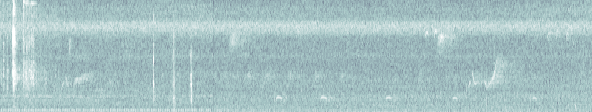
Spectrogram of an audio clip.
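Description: Open-air ambience: a few faint, short bird chirps over a steady low hum that partly drops away about two seconds in. A sharp click comes right at the start, with a few faint ticks shortly after.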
